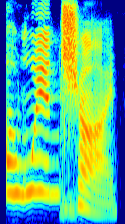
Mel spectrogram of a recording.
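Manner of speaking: irritated disbelief; annoyed. Acted. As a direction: scold her for the blunder. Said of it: "said Nigel with annoyance".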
